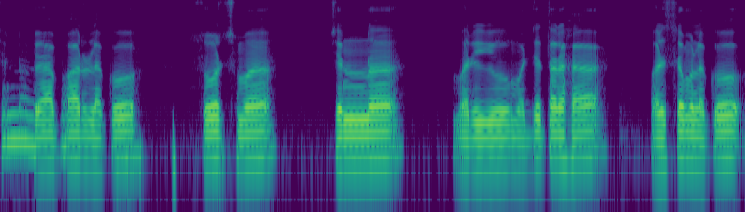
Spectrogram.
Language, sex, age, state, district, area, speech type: Telugu, male, 45-60, Andhra Pradesh, Annamaya, rural, spontaneous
